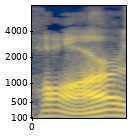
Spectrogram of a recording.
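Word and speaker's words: הר: two words Armageddon is from the Hebrew har the H is silent and it means a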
